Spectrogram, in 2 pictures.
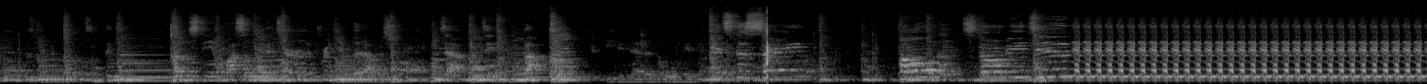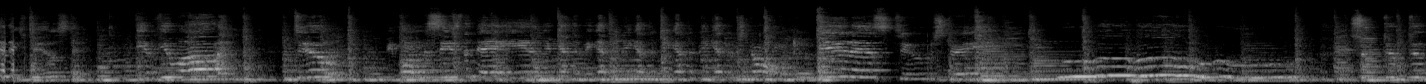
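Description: A broken-record loop runs from 10.79 to 14.41 s. A 110 ms fragment repeats 33 times back to back. The player or stream likely stalled, losing that stretch of audio.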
